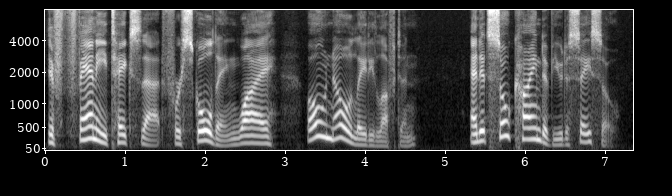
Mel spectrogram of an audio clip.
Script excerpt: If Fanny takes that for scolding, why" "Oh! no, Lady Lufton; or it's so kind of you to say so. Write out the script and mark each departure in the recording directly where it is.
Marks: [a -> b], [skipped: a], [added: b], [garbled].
If Fanny takes that for scolding, why" "Oh! no, Lady Lufton; [or -> and] it's so kind of you to say so.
